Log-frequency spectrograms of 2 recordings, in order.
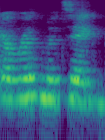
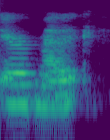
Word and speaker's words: arithmetic: So for sequences, you have, this looks like arithmetic, but it's really actually pronounced arithmetic.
